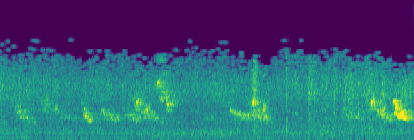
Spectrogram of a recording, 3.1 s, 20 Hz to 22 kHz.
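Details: Dense drone of honey bees during old-style formation of nucleus colonies from a forager swarm, 15 May 2018; an even, unbroken buzz while small birds twitter in quick high rising chirps throughout.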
